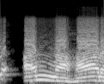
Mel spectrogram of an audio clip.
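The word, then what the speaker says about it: النهار: क्या हो गया कि अन्नहार है। तो डायरेक्ट नून पर क्या पढ़ रहा है? अलिफ और नून पढ़ा जा रहा है। लाम क्या हो गया? साइलेंट हो गया, लाम को पढ़ा नहीं गया।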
